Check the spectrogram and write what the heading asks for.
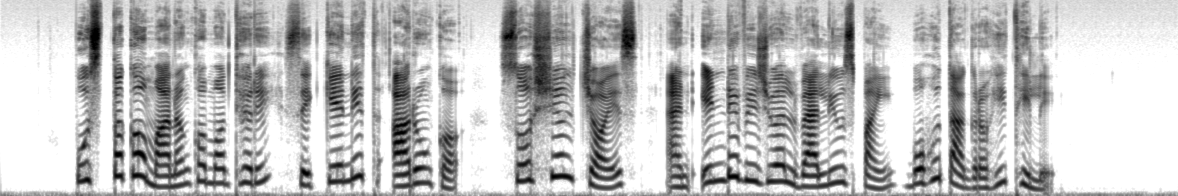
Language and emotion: Odia, neutral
